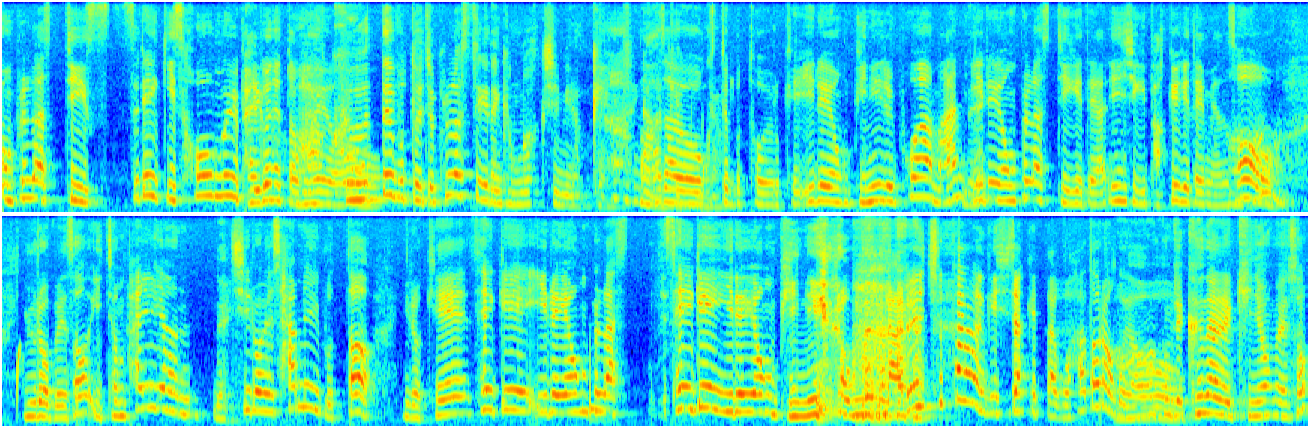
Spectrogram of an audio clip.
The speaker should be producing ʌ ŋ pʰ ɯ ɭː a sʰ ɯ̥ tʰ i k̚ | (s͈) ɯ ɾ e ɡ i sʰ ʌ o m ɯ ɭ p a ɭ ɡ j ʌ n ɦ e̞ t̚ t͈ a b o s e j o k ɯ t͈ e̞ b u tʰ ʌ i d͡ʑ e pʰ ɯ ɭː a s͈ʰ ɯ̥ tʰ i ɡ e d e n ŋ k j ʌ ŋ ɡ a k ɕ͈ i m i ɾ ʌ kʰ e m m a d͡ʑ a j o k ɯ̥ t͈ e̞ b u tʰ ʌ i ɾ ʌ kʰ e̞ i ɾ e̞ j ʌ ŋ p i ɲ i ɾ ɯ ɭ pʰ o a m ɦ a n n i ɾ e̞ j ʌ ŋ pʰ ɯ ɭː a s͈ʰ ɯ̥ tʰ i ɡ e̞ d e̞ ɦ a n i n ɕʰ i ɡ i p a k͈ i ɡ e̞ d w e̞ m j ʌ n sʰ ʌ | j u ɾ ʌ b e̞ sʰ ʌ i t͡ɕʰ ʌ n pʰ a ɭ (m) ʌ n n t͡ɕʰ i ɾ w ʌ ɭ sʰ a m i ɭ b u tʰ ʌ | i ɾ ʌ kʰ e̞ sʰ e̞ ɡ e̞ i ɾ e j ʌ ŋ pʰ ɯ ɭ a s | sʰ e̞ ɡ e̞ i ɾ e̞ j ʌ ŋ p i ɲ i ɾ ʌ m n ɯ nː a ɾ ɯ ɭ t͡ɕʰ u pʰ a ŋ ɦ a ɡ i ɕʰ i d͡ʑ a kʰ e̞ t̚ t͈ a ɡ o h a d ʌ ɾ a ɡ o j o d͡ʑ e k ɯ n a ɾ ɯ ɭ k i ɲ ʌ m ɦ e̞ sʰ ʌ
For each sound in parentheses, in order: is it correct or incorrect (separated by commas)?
correct, incorrect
